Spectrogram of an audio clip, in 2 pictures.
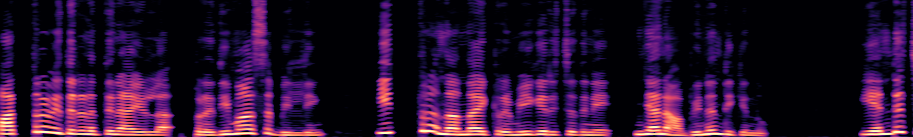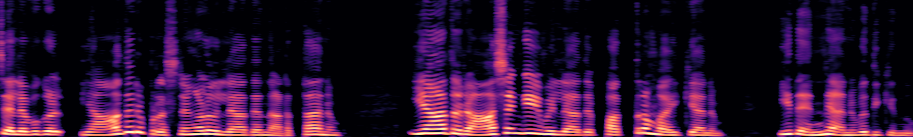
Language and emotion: Malayalam, happy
